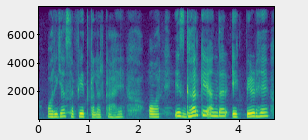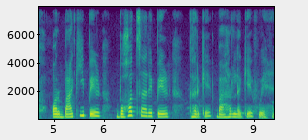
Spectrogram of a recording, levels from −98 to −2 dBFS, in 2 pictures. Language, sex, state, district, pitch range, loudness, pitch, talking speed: Magahi, female, Bihar, Samastipur, 190-245 Hz, -17 LUFS, 200 Hz, 165 wpm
